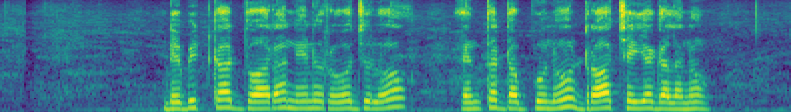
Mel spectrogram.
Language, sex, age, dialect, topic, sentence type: Telugu, male, 18-24, Utterandhra, banking, question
